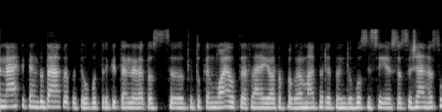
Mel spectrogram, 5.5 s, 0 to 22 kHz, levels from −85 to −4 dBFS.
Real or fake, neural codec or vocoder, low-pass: fake; codec, 16 kHz, 1 kbps, FunCodec, trained on LibriTTS, 50 frames a second; 7.2 kHz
